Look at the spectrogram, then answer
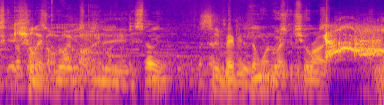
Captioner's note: woman screams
